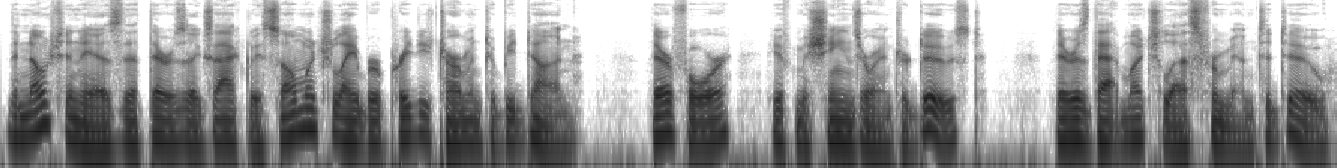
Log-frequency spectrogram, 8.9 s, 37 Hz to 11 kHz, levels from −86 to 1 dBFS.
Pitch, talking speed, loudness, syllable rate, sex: 90 Hz, 190 wpm, -18 LUFS, 6.1 syllables/s, male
